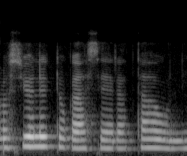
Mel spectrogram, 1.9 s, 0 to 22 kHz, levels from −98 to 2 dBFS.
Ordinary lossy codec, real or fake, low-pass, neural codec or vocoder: Opus, 24 kbps; real; 7.2 kHz; none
